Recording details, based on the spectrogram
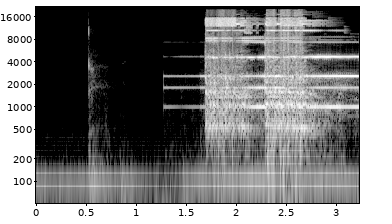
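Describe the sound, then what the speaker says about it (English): A telephone rings indoors, starting with a brief tone and then swelling into a loud, sustained electronic ring that continues to the end without speech. "Oh, the phone's ringing."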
